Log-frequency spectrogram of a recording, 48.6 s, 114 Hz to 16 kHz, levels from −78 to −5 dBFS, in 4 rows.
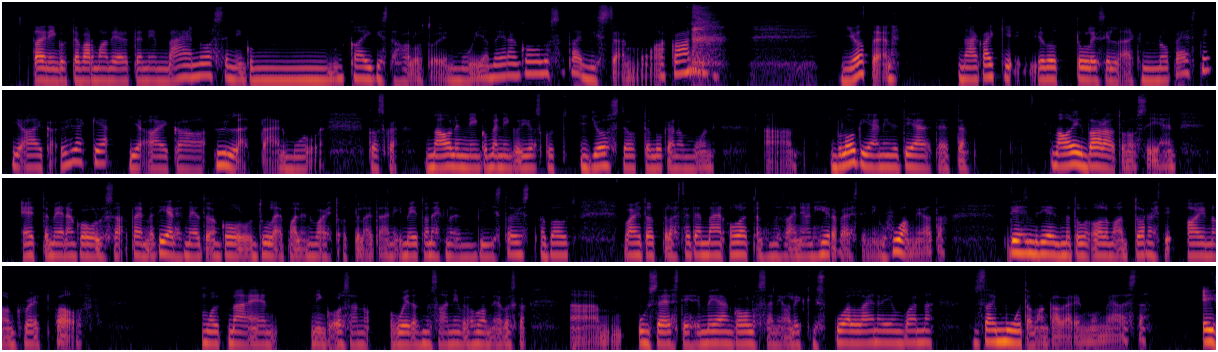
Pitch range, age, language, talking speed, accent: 160-180 Hz, 20-39, Finnish, 165 wpm, native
